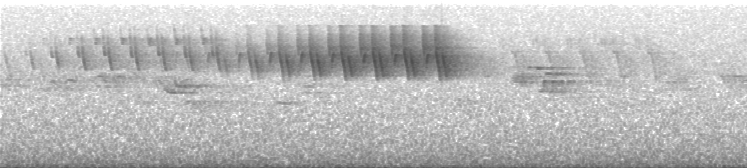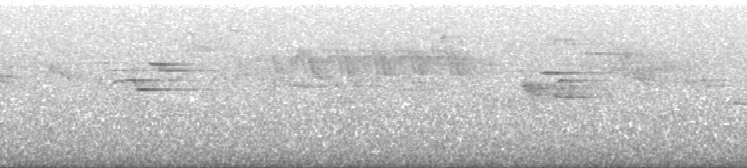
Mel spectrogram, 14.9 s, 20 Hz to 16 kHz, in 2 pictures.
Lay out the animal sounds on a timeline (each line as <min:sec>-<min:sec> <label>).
0:00.0-0:06.7 Ovenbird (Seiurus aurocapilla)
0:00.5-0:02.1 American Robin (Turdus migratorius)
0:02.6-0:03.3 Wood Thrush (Hylocichla mustelina)
0:05.3-0:05.9 Wood Thrush (Hylocichla mustelina)
0:06.1-0:08.7 American Robin (Turdus migratorius)
0:08.6-0:09.4 Wood Thrush (Hylocichla mustelina)
0:10.0-0:12.2 Ovenbird (Seiurus aurocapilla)
0:12.6-0:13.8 Wood Thrush (Hylocichla mustelina)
